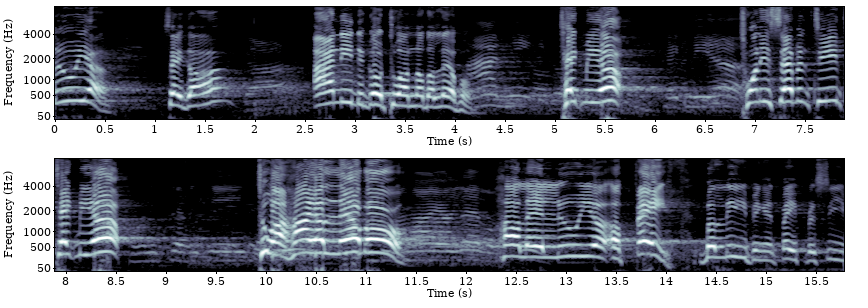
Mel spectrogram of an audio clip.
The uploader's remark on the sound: During Sunday service on January 29, 2017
